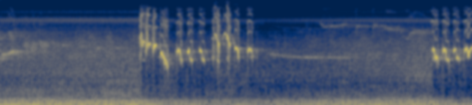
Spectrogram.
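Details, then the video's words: Caged-bird training song of the Orange-headed thrush, Bali, Indonesia: a rapid run of sharp, clear whistled notes with high overtones, then a thin drawn-out whistle, then another quick burst. "ANIS MERAH Manapun Bakal Nyaut Berani Untuk Figther Saat Didengarkan Kicauan Wiksar Ini"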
